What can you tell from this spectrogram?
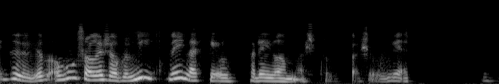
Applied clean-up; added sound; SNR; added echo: neural mask model DeepFilterNet 3.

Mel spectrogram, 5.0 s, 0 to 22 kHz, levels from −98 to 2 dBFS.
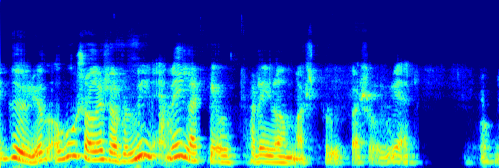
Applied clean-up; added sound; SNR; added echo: neural mask model Resemble Enhance denoiser.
